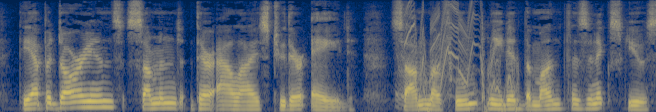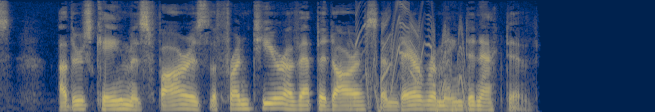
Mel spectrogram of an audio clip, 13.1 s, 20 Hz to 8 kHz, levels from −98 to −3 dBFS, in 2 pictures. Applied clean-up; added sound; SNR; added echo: neural mask model RNNoise.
